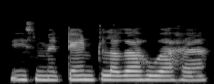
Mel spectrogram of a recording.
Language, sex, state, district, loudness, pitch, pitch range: Hindi, female, Uttar Pradesh, Ghazipur, -20 LUFS, 205 Hz, 200-210 Hz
